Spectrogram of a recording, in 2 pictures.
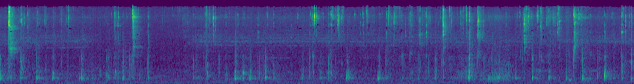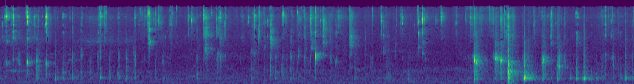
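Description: Close-miked chewing of dry clay (multani mitti): small crunchy crackles throughout, with a louder crunching spell near the end.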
